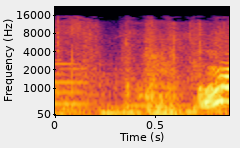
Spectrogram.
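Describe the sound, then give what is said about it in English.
A child gives a short growl imitating a dinosaur, a rough voiced rumble that rises in pitch and gets louder toward the end, lasting under a second. “Growl!”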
